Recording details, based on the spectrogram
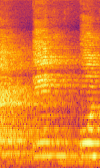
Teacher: hujung lidah ditekan ke gusi atas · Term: nun mati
